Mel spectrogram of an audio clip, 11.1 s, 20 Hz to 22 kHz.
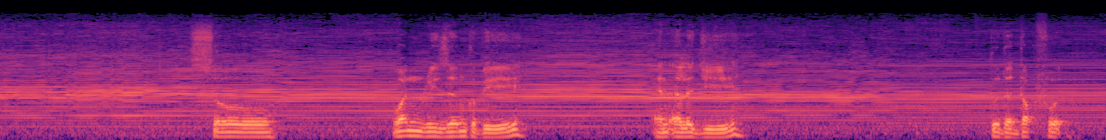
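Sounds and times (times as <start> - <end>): small motor buzzing: 0.0 - 11.0.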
